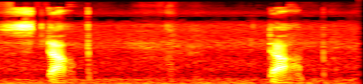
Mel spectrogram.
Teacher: But if you want to say unaspirated consonants, think of words like stop, and that t sound gets unaspirated when next to the s. So it's not stop, it's stop, stop.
